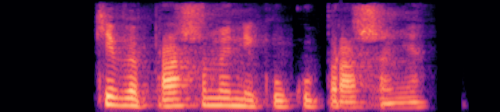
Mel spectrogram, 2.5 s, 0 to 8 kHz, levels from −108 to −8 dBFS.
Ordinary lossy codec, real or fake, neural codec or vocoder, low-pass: AAC, 32 kbps; real; none; 7.2 kHz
